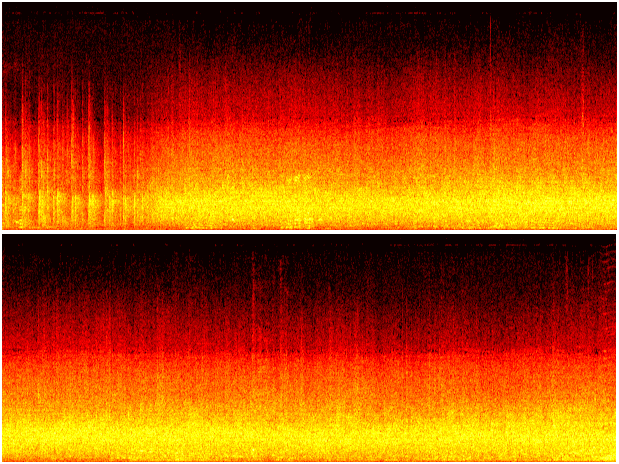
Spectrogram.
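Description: Audience applause: scattered claps at first that build within about three seconds into steady, sustained clapping.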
